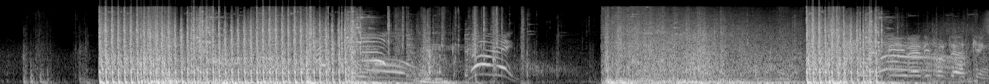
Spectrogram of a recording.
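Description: A rifle fires in rapid bursts, loud and close.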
